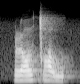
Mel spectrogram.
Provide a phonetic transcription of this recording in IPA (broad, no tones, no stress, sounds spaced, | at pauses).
ɭ ɔ ʊ̯ ɡ͡ǀ ɒ w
